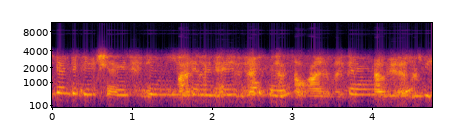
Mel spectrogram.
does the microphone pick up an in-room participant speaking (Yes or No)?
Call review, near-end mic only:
Yes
